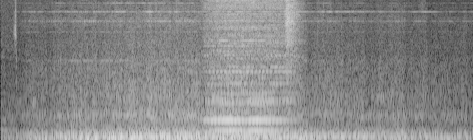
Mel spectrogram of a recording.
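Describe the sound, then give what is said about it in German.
A large US-flagged cargo ship, bound from Costa Rica to Houston to load cargo, entering the Miraflores locks of the Panama Canal: a heavy, steady low rumble throughout, broken by a single loud, brassy horn blast lasting under a second midway through. “So hört es sich an, als die Ocean Crescent in die Schleusen von Miraflores im Panamakanal einfährt.”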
